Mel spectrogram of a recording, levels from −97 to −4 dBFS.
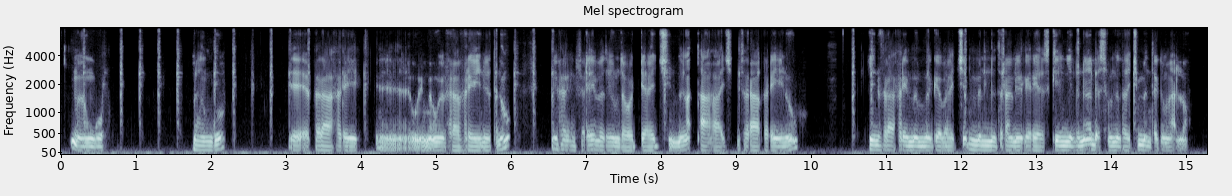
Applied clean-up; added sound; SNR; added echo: neural diffusion model UNIVERSE++.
